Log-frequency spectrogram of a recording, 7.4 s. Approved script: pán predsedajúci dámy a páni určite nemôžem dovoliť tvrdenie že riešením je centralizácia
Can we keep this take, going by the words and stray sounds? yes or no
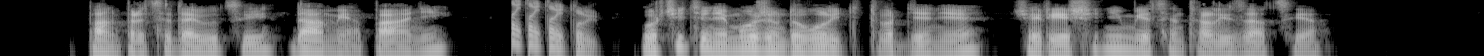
no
